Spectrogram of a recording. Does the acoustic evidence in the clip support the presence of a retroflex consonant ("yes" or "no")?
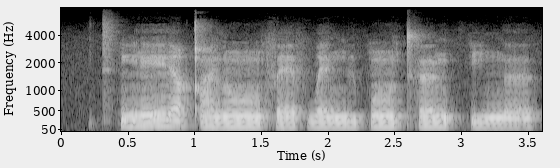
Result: no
